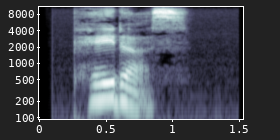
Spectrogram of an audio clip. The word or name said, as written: padus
